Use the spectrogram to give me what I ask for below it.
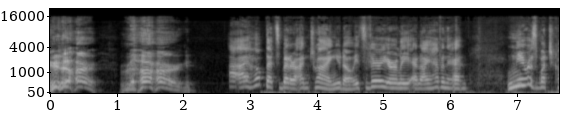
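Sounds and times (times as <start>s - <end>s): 
person clearing throat: 0.0s - 2.2s
speech: 0.1s - 7.6s.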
